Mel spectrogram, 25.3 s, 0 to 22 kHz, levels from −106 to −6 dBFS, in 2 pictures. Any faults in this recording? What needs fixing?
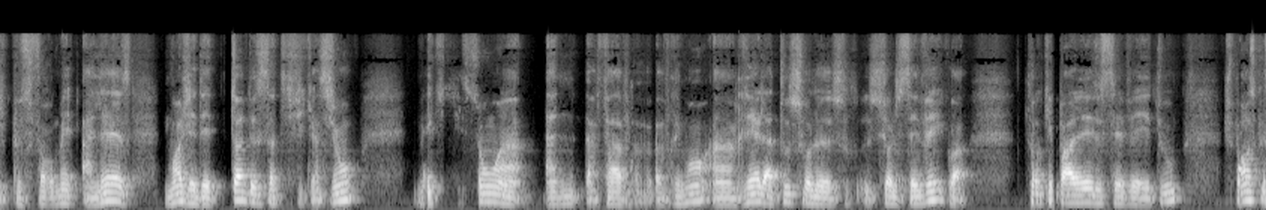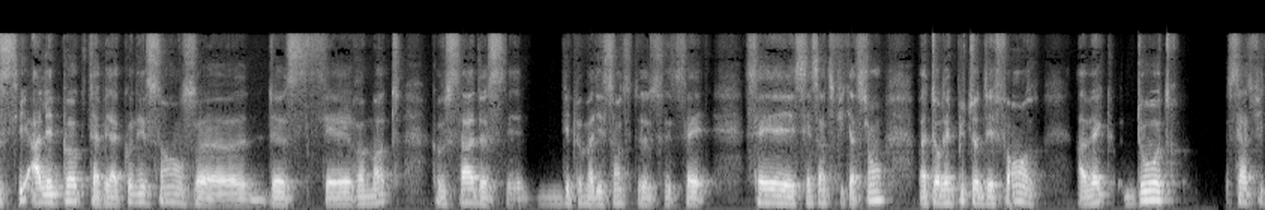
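Short chirps and blips cut through the speech at 3.23–3.25, 6.28–6.33, 12.38–12.45, 15.72–15.76 and 22.75–22.79 s, loudest near 12.4 s. These are corrupt frames decoded: flipped bits in one to a few compressed frames made the decoder place energy at wrong frequencies. Adding error detection, such as checksums, and concealing damaged frames instead of decoding them would prevent this.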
